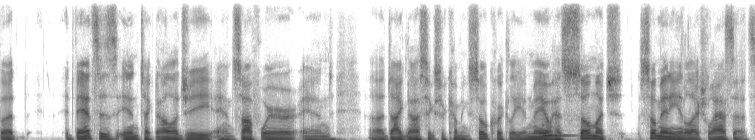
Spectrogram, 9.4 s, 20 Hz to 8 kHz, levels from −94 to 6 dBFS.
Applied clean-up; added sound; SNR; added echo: none; Bowed string instrument; 7 dB; none.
